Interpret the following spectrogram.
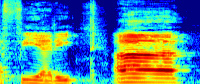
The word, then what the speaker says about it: Fieri: You think Guy Fieri, that's right, I said it right, Guy Fieri, prepares his own food?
